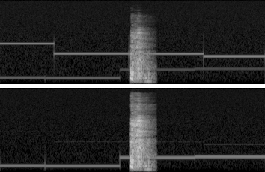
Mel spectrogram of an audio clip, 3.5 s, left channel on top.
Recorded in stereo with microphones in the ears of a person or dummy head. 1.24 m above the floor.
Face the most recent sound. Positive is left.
turn(degrees=-45)  # may be behind; listen again after turning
